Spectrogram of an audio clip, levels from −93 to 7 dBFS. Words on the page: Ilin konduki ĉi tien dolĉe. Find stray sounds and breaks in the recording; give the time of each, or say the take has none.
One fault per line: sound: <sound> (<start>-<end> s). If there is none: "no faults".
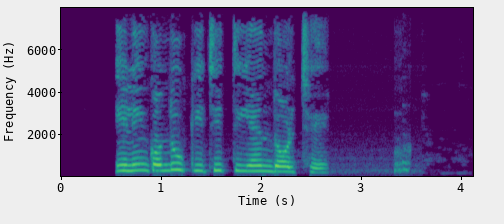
sound: laugh (3.3-3.5 s)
